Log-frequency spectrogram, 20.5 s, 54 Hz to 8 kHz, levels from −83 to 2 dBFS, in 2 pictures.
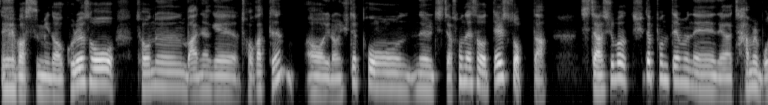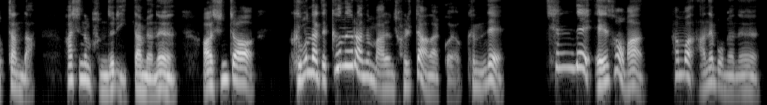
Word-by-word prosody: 네. 120 0 -1
맞습니다. 105 -1 -1
그래서 160 +5 +4 0.6
저는 130 -1 -3
만약에 110 0 -3
저 110 -5 -8
같은 125 - -2 0.2
어 105 -1 -1
이런 100 0 -4
"휴대폰을 125 -5 -2
진짜 105 - -6
손에서 160 +1 +1
뗄 195 +3 +5
수 210 0 +1
없다. - - -3 0.4
진짜 115 -1 +2
휴버 190 - +1
휴대폰 200 -3 -1
때문에 130 -10 -2
내가 100 0 -3
잠을 135 +1 -3
못 - - -6
잔다." - - -1 0.4
하시는 185 0 0
분들이 120 - -2
있다면은. 115 - +2 0.3
아 130 +2 +6
진짜 180 +1 +5 0.5
그분들한테 215 0 +3
"끊으라."는 315 - +3
말은 125 -2 -4
절대 135 +4 -1
안 110 - 0
할 105 - -5
거예요. - - -13
근데 140 +6 -1 0.6
침대에서만 320 - +1 0.3
한번 225 -1 -2
안 160 - -9
해보면은 115 -7 -7
130 Hz, 275 characters per minute, -22 LUFS, 115-185 Hz, 0.6 s, 아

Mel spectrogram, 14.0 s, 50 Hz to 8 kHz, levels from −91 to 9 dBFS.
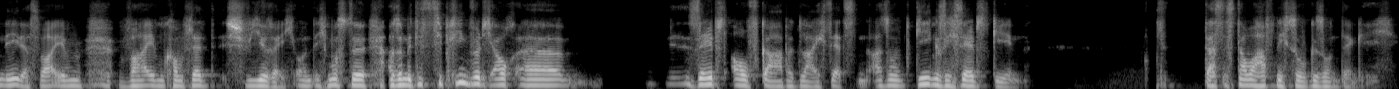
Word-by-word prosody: Ne, 145 +1 +2
das 120 -4 -6
war 125 0 +1
eben 130 -1 -2 0.3
war 130 +4 -2
eben 130 -1 -2
komplett 130 +1 -2
schwierig 130 -6 +4
und 130 -1 -5
ich 135 - -8
musste 140 -1 +3 0.2
also 140 +1 +5
mit 145 -2 +4
Disziplin 180 +4 0
würde 170 -2 +4
ich 150 - -4
auch, 150 0 +1
äh, 145 -1 +2 1.2
Selbstaufgabe 140 -6 +1
gleichsetzen, 110 - -7
also, 130 0 -3
gegen 160 -1 +4
sich 130 -4 -1
selbst 125 -2 +1
gehen. 105 -5 -8 1.2
Und, - - -18 0.4
das 130 -1 -1
ist - - -7
dauerhaft 130 -3 +2
nicht 130 -4 -1
so 125 -2 -1
gesund, 115 -2 -4
denke - - -14
ich. - - -18
130 Hz, 145 wpm, -23 LUFS, 125-145 Hz, 1.2 s, also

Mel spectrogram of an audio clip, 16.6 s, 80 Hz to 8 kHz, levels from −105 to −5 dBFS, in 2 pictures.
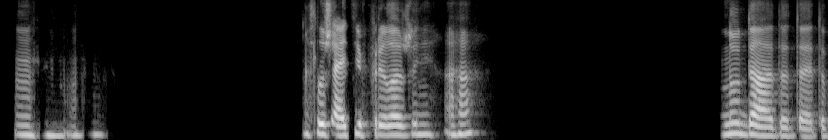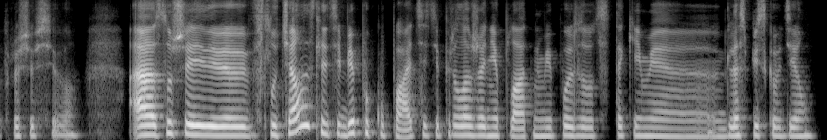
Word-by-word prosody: Мгм, 195 -3 -5 0.3
мгм. 200 +1 -12 2.0
Ну, 210 - -6
слушай, 210 0 +4
а - - +7
этих 205 +2 -2
приложений 195 +1 0
ага. 210 +3 -3 2.5
Ну 220 +2 0
да, 195 -4 +4
да-да, 175 -1 -5
это 160 +1 -6
проще 180 +2 -9
всего. 195 +1 -12 0.5
А 195 +1 +8
слушай, 195 -4 +5
э, - - -12
случалось 235 - +1
ли 235 - 0
тебе 215 +2 0
покупать 195 - -5
эти 195 0 -8
приложения 185 -2 -2
платными 170 0 -4
и - - -6
пользоваться 175 -1 -6
такими 170 -3 -8
для 180 +1 0
списков 185 -1 -7
дел? 175 0 -6
185 Hz, 110 wpm, -25 LUFS, 175-200 Hz, 2.5 s, А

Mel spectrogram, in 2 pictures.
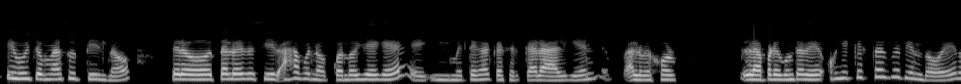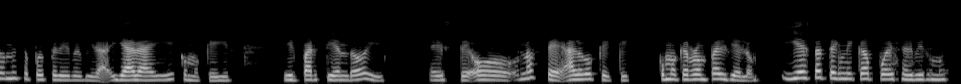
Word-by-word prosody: y 275 - +3
mucho 265 -2 +4
más 235 +1 +2
útil, 235 -3 -2
¿no? 190 +4 -1 0.4
Pero 230 -1 +6
tal 245 0 +3
vez 245 0 +5
decir: 245 -1 -1
''Ah, 285 - +2
bueno, 225 -5 -2
cuando 215 +1 +1
llegue 225 +2 +2 0.2
eh, 190 - -5
y 210 -1 -4
me 205 0 -3
tenga 220 +4 0
que 215 - -2
acercar 200 0 -2
a 190 -1 +6
alguien'', 200 +7 -3 0.3
a - - +1
lo 210 -1 +3
mejor 215 +1 +1 0.6
la 220 -1 +6
pregunta 230 +1 +3
de: 225 0 +4
''Oye, 275 +2 -2
¿qué 320 - -3
estás 340 +3 -1
bebiendo, 250 - -2
eh? 215 +6 -2
¿Dónde 270 +1 -2
se 255 - -6
puede 220 0 -2
pedir 205 -1 -2
bebida?". 190 -3 -5
Y 205 - -3
ya 200 0 +6
de 200 - +5
ahí 200 +4 -2
como 195 -4 -7
que 175 - -8
ir 180 0 -6 0.5
ir 210 -2 -1
partiendo 215 +1 0
y, 190 -6 -5 0.5
este 195 -1 -5
o 205 -2 0
no 275 +4 0
sé 200 -4 +1
algo 230 +3 +3
que 205 -3 -4
que 190 - -7 0.3
como 235 +1 +2
que 225 0 +2
rompa 230 +2 +2
el 240 -2 +1
hielo. 185 -5 -2 0.3
Y 275 0 +1
esta 295 +2 +4
técnica 260 -2 +1
puede 235 0 +1
servir, 225 -1 -2
muy 225 0 -3
225 Hz, 205 wpm, -22 LUFS, 205-245 Hz, 0.6 s, Pero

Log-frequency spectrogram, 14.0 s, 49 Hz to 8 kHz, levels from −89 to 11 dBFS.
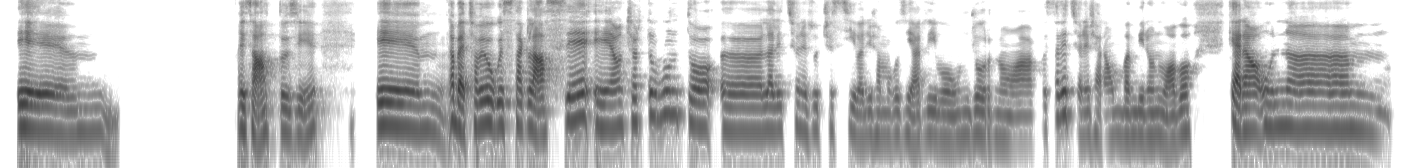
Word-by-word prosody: ehm 150 -3 +2 1.2
esatto, 155 -1 +3
sì. 140 +4 -5 0.5
Ehm, 170 -5 +3
ah 205 - +3
beh, 185 - +7
c'avevo 185 +1 +3
questa 180 0 +1
classe 200 - +4
e 170 -1 +1
a 170 - +2
un 180 - -5
certo, 200 +5 -3
punto, 240 -9 -2
uhm, 155 -1 -2
la 155 0 0
lezione 155 +1 -7
successiva 155 -3 -9
diciamo 130 0 -11
così, 135 0 -9
arrivo 125 0 -6
un 130 +2 -10
giorno 130 -3 -6
a 120 0 -4
questa 165 - -11
lezione 250 - -2
e - - -11
c'era 130 -2 -8
un 130 +1 -10
bambino 130 0 -5
nuovo. 135 +4 -2 0.3
Che - - 0
era 155 0 +7
un, 175 0 -2
mhmm, 160 - -2
155 Hz, 150 wpm, -23 LUFS, 135-175 Hz, 1.2 s, beh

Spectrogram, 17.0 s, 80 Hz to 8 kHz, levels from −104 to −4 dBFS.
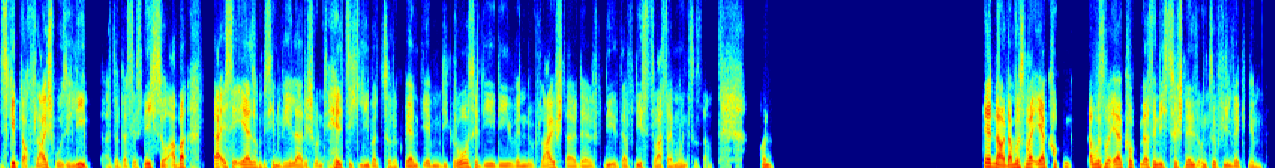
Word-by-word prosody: es - - -3
gibt 170 -2 +6
auch - - -2
Fleisch, 125 -6 +1
wo 100 - -4
sie 90 +1 -5
liebt, 90 - +2 0.2
also - - -12
das - - -8
ist - - -9
nicht 155 -5 +3
so. - - -1
Aber - - +4 0.4
da - - +4
ist - - +1
sie - - -2
eher 140 -1 +4
so 130 - -2
'n 120 - -8
bisschen 120 -5 -5
wählerisch 105 +4 -2
und 100 -4 -9
hält 130 +1 +3
sich - - -6
lieber 115 -4 -3
zurück, 80 -4 -10
während 105 -1 0
eben 105 -3 -4
die 95 - -7
Große, 140 - -1
die 105 0 -3
die 110 -2 -3
wenn 95 +1 -3
du 95 -2 -7
Fleisch 125 +9 -1
da 100 -6 -4
da 100 0 -6
flie 110 +7 -6
da 110 -1 -6
fließt 120 -2 -5
das 95 - -5
Wasser 90 0 -3
im 85 - -5
Mund 85 -2 -6
zusammen. - - -18 0.6
Und 125 -1 -1 2.8
Genau, 155 -9 +10
da 125 - +7
muss 140 0 +4
man 150 +2 +6
eher 145 0 +7
gucken 150 +4 -6 0.2
da 130 - +3
muss 145 0 +2
man 155 - +1
eher 140 -2 +4
gucken, 145 +2 -3
dass 135 -2 +2
sie 135 - +3
nicht 130 -5 -1
zu 120 - -1
schnell 125 +2 0
und 125 - -4
zu 130 -3 -2
viel 110 +1 -3
wegnimmt. 80 -7 -6
115 Hz, 235 wpm, -24 LUFS, 100-135 Hz, 2.8 s, Genau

